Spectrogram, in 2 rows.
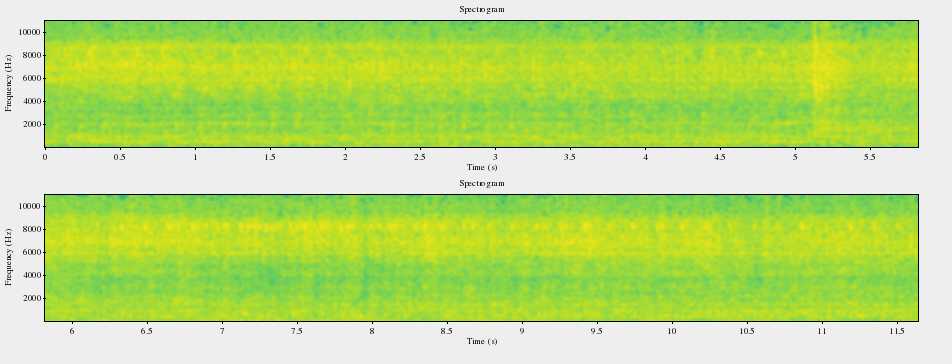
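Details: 2003 Honda Accord EX 3.0L V6, 6-speed, 171k: lumpy, stumbling idle misfire despite new plugs and coils, codes P0300 and P0303–P0306, blinking CEL; cause was one new ignition coil dead on arrival.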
